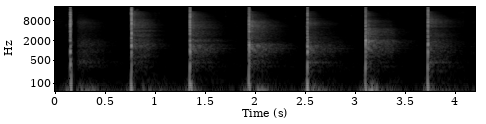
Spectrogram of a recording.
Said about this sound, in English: Applause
